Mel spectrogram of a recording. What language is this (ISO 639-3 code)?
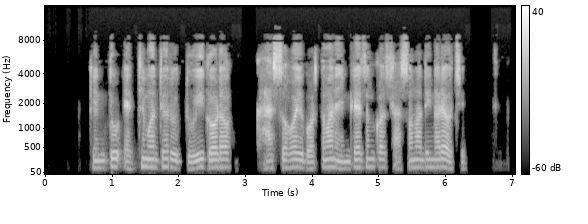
ori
